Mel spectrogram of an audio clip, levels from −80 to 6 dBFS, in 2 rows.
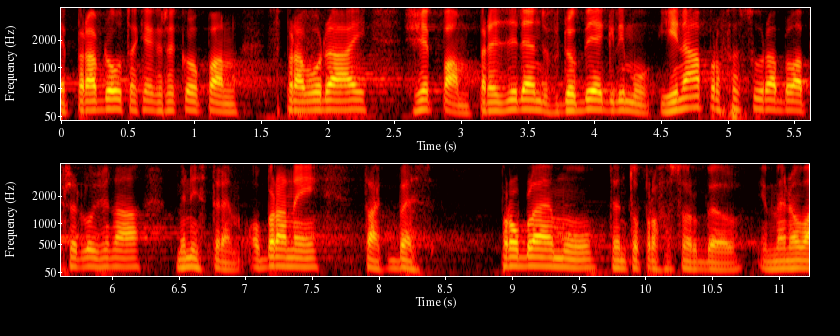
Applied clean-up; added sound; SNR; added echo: none; none; none; none.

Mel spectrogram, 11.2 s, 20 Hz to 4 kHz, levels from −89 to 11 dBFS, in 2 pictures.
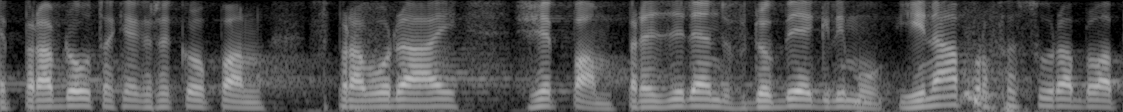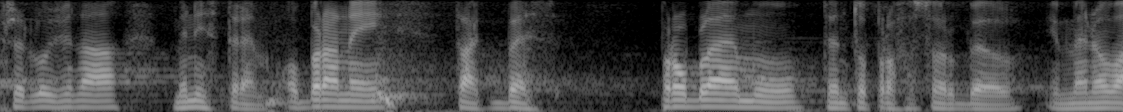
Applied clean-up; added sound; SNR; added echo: none; Whoosh, swoosh, swish; 13 dB; none.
